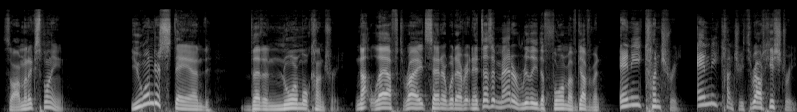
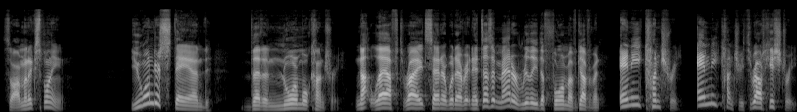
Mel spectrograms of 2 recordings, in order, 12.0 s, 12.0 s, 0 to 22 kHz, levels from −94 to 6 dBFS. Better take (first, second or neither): first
